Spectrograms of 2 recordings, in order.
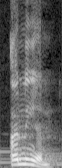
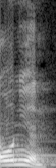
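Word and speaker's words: onion: अनियन नॉट ओनियन। एक ही pronunciation अनियन, अनियन। ओनियन wrong, अनियन correct pronunciation है, अनियन, अनियन।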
